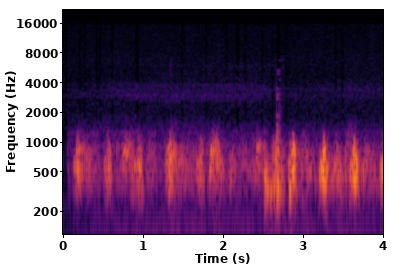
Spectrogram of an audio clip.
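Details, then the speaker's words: Doppler fetal heart rate at the first appointment where it was checked: fast whooshing galloping pulses about 150 per minute, in a mother with hyperemesis gravidarum, before the 20-week anomaly scan. "And this was the first appointment they did a fetal heart rate, so it was amazing to be able to hear her heart. I actually filmed it, so I'll insert a clip of that here."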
